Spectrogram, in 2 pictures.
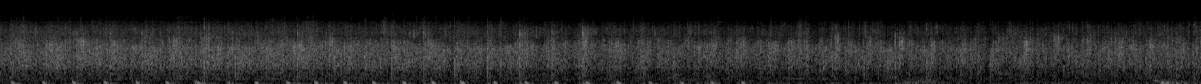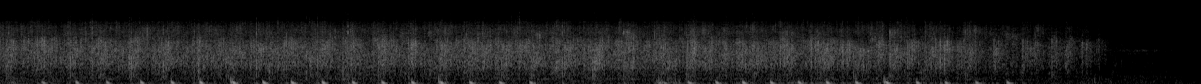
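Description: Cinema audience applauding for about twenty seconds, the clapping thinning and dying away near the end.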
